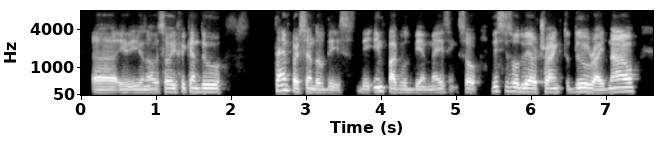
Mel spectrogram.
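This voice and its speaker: At a moderate pace, a man with a Slovak accent speaks over a quiet background. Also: medium pitch for a man, ordinary pitch variation. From Slovakia. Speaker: AI researcher, head of innovation. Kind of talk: webinar presentation. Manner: halting, many fillers.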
